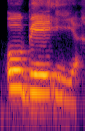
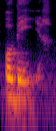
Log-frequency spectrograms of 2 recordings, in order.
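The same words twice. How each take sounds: First: "Obéir" syllable by syllable, "o-bé-ir"; separated vowels. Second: "obéir" quickly and softer, syllables run together; joined-up word. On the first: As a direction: keep é and ir distinct in "Obéir". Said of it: "Really dissociate the E". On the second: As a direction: say "obéir" as one flowing word. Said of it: "And then you say". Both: Shown as a demonstration.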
